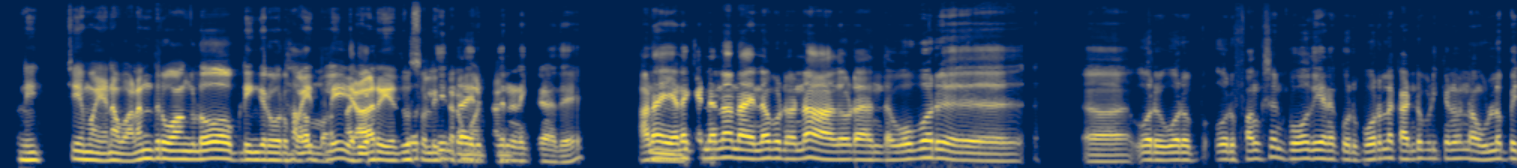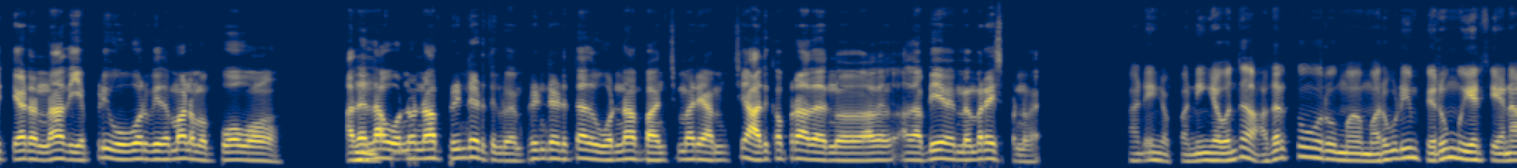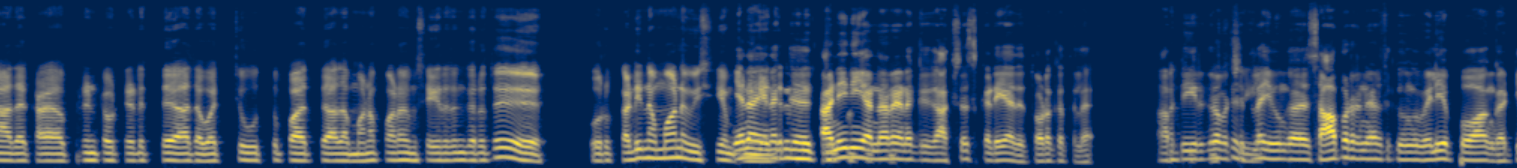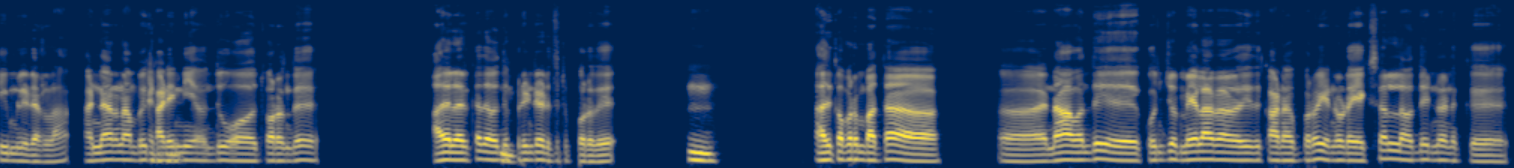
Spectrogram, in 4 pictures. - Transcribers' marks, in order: laughing while speaking: "ஆமா"; in English: "ஃபங்க்ஷன்"; in English: "மெமரைஸ்"; in English: "பிரிண்ட் அவுட்"; in English: "அக்சஸ்"; in English: "டீம் லீடர்லாம்"
- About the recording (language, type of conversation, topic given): Tamil, podcast, பயிற்சி வகுப்புகளா அல்லது சுயபாடமா—உங்களுக்கு எது அதிக பயன் அளித்தது?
